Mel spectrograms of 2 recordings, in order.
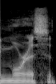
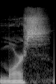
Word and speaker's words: Morse: People always think we say Morris. It's not. It's Morse. Like Morse, I believe is how you spell it. – Morse code. – Like the code.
